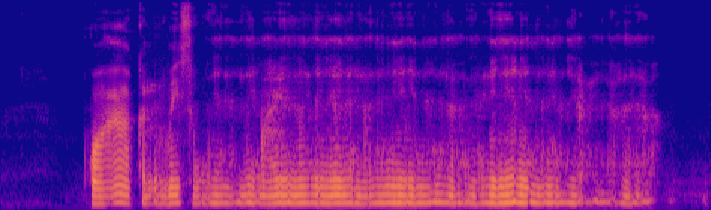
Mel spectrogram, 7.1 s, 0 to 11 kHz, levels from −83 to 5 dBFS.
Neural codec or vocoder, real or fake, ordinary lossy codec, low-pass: autoencoder, 22.05 kHz, a latent of 192 numbers a frame, VITS, trained on one speaker; fake; none; none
